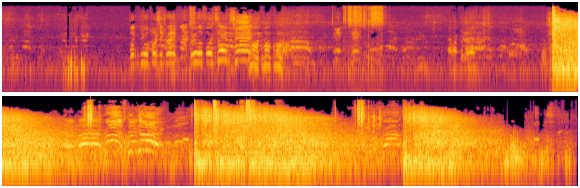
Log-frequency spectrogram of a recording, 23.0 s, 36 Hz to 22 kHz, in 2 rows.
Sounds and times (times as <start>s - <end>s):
Artillery fire: 10.9s - 21.9s.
